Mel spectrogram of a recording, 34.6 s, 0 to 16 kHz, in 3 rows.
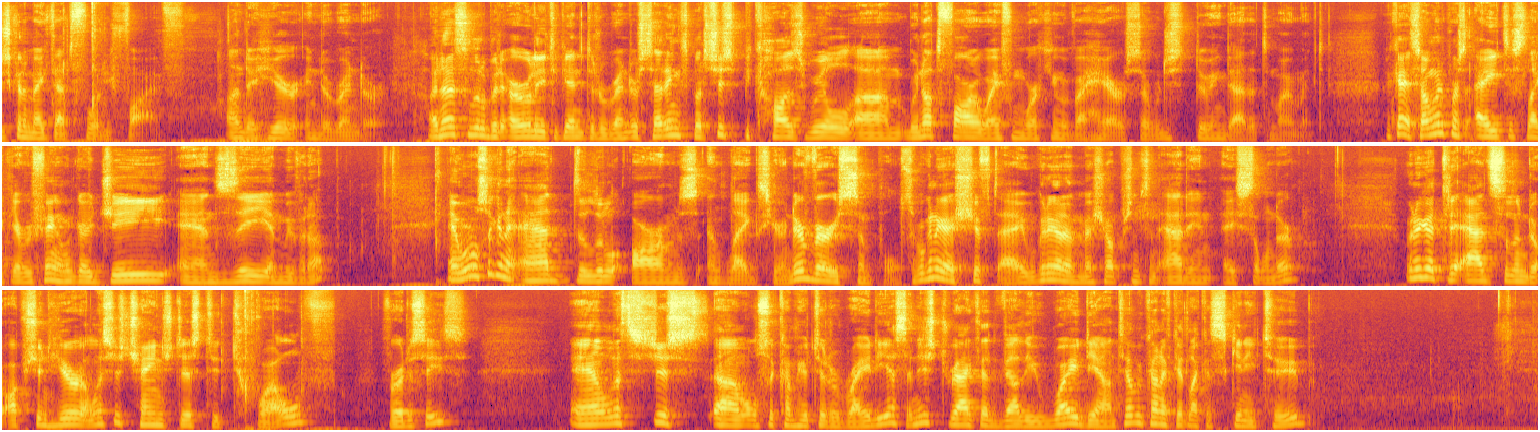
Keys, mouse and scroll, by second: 7.4-7.9 shift+middle drag, 8.9-10.4 middle drag, 10.7 a, 11.3 shift+middle drag, 11.9 g, 14.5 KP_1, 14.8 alt+a, 15.5 shift+middle click, 17.1 shift+middle drag, 18.4 shift+a, 23.1-24.6 drag, 28.9-34.5 shift+drag.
